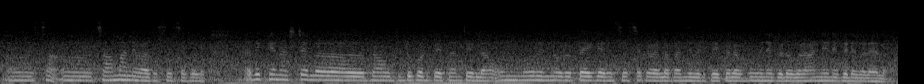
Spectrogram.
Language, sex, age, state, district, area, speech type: Kannada, female, 30-45, Karnataka, Shimoga, rural, spontaneous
